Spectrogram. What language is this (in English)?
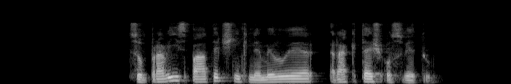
Czech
